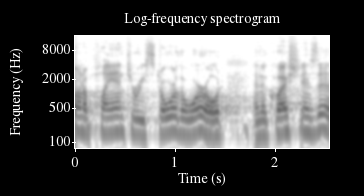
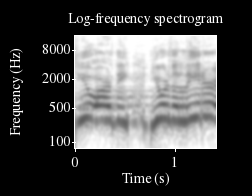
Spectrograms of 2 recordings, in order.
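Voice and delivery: put-on high, loud, hopeful young woman; high eager girl; 9 semitones higher, 4 dB louder than usual. Amy asking the preacher if he is the leader, high and eager.

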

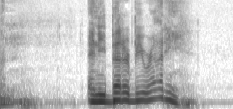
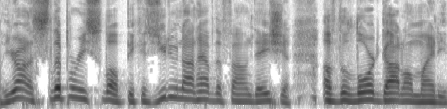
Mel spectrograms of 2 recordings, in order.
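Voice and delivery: usual speaking voice

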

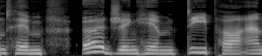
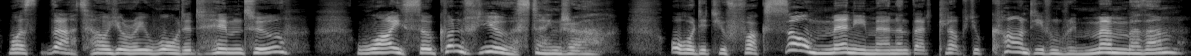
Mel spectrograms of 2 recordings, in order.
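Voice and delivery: hard, accusing lover's voice; jealous Crowley, taunting; 3 dB louder than usual. Acted. Crowley to lover about past night, jealous taunting. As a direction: taunt with bitter emphasis.

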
